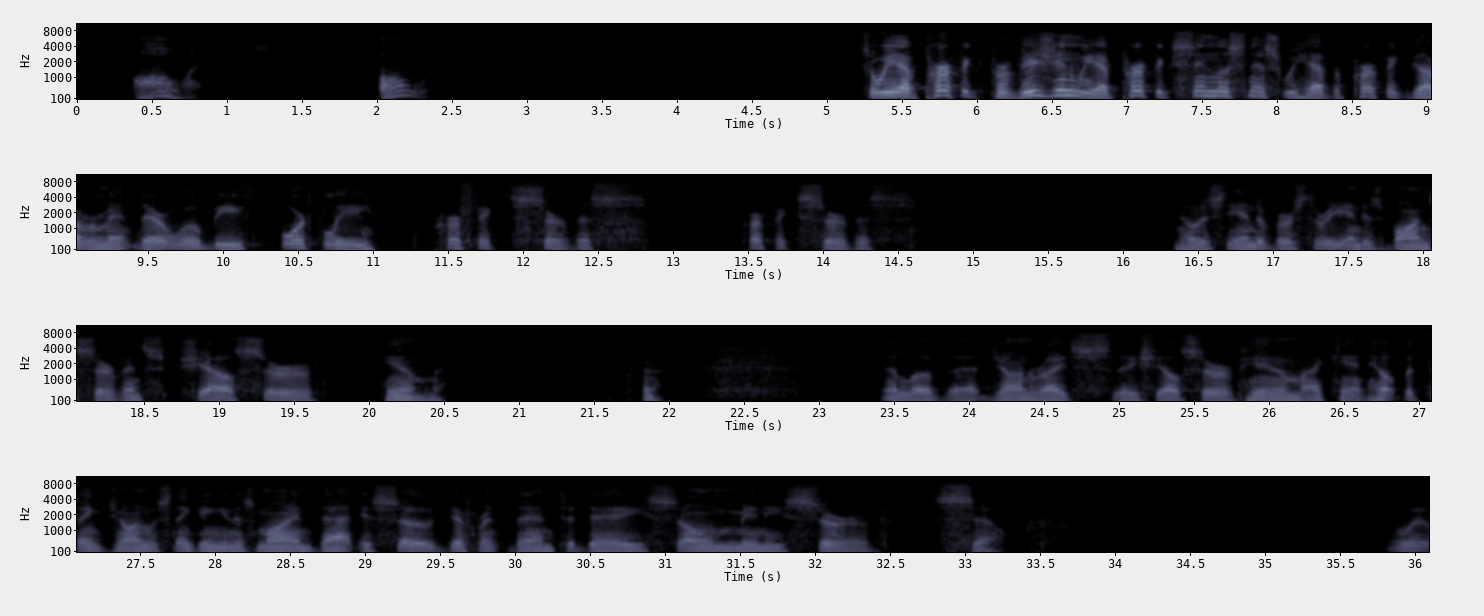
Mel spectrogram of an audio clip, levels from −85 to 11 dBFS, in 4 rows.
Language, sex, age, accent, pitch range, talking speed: English, male, 50-69, American, 140-180 Hz, 115 wpm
